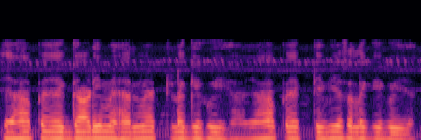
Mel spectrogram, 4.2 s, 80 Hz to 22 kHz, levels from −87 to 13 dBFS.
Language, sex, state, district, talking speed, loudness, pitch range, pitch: Hindi, male, Jharkhand, Palamu, 225 wpm, -17 LUFS, 130-140 Hz, 135 Hz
